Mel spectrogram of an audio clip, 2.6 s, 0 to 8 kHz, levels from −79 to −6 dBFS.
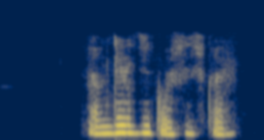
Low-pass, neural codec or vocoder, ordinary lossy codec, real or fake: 7.2 kHz; codec, 44.1 kHz, 3.4 kbps, Pupu-Codec; AAC, 16 kbps; fake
